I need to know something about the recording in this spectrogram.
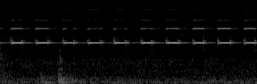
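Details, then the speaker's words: Kaiweets HT100s non-contact voltage tester inserted into the hot (narrow) slot of an American outlet beeps steadily, about four high chirps a second, showing about 10%, signalling live voltage; louder when right on a wire, silent on neutral. "now you can hear the thing is beeping uh it's showing about 10% it's going to scream bloody murder when it's right on a wire"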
